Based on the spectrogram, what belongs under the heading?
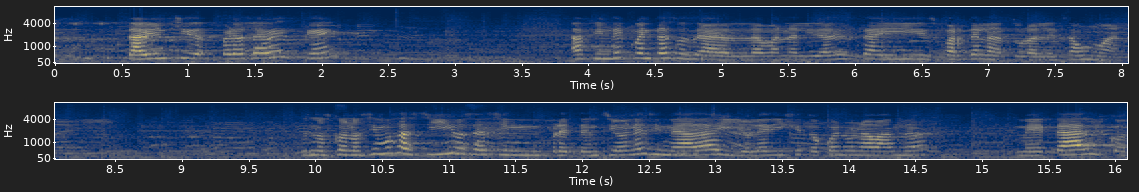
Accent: Mexico City, Mexico; Sí, yo soy del DF.

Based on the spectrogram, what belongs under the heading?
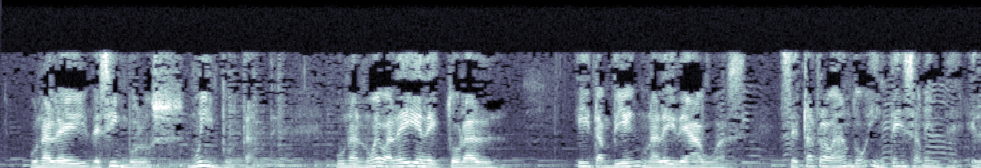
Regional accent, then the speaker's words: Santa Clara, Villa Clara, Cuba; No es que sea solamente de mi pueblo, de Santa Clara.

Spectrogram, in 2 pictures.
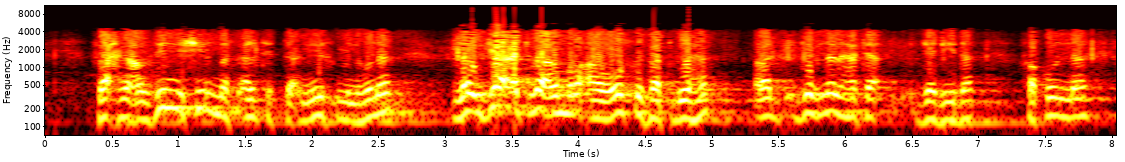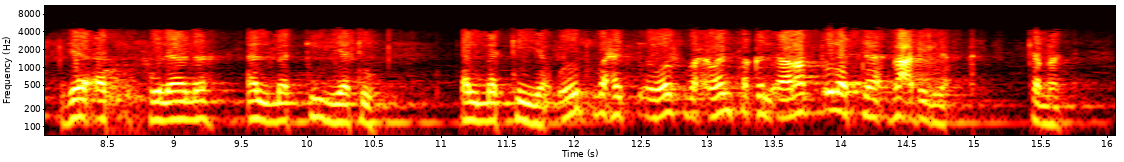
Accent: Egypt; عندنا في مصر

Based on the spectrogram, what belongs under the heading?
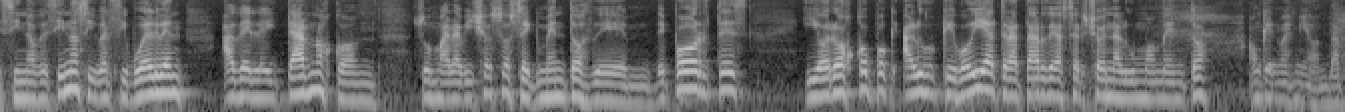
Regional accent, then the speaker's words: Buenos Aires, Argentina; born there; como yo no soy de Barracas. Nací en Parque Chacabuco y hace 4 que vivo, años que vivo en la 21-24, en nuestro barrio.

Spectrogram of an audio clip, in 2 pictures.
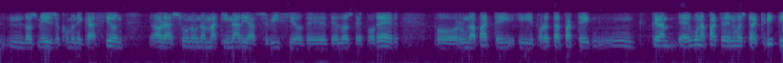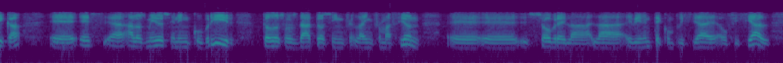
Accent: United States; Hombre, primero hay que decir, incluso siendo norteamericano, te pueden decir que eres antiamericano.

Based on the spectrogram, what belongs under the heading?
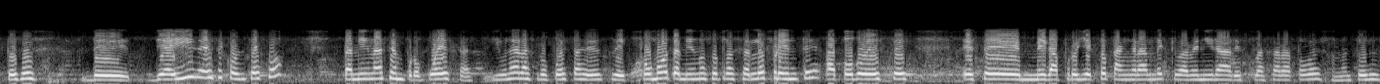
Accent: San Pedro Tututepec, Oaxaca, Mexico; Vengo de la costa de Oaxaca. Pertenezco a la Costa Grande, que es el municipio de San Pedro Tututepec.

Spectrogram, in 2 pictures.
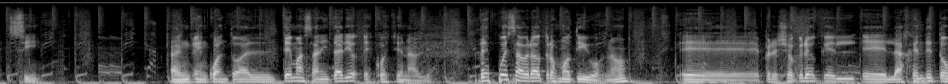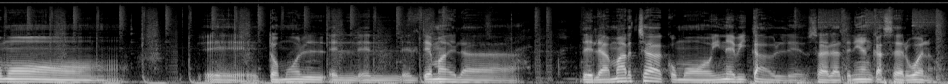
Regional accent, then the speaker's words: Argentina; al menos los argentinos, no olvidarnos que antes de ser de un partido político, somos argentinos.

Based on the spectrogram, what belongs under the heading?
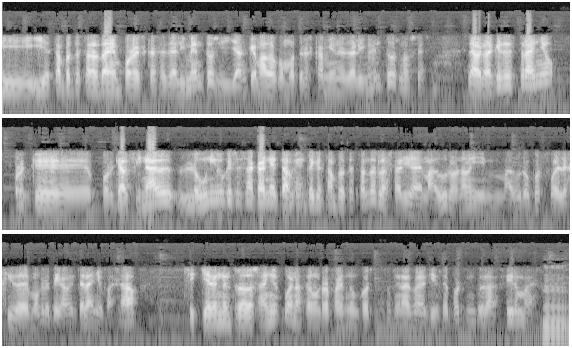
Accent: Huesca, Aragon, Spain; now in Venezuela; Sí, yo soy de Huesca, sí.

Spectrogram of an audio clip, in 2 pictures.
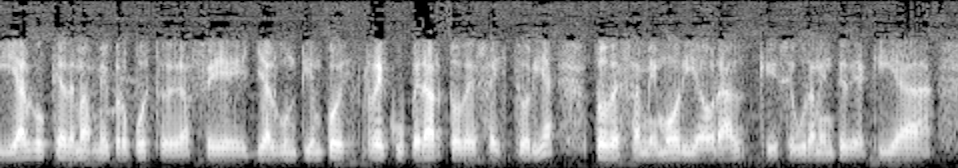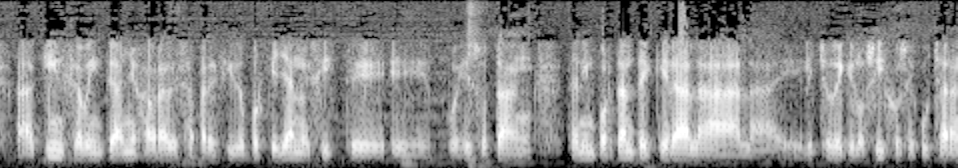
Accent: Andalusia, Spain; siempre ha sido por el misterio de mi tierra, ¿no? Por el misterio andaluz.

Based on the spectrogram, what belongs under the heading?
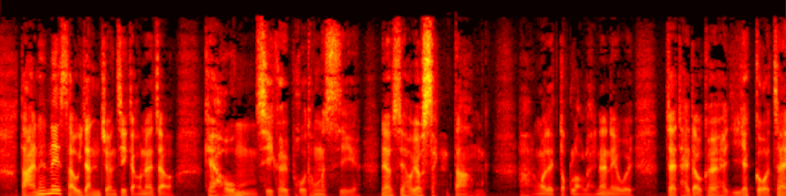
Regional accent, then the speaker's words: Guangdong, China; 天光系我哋广东人嘅。

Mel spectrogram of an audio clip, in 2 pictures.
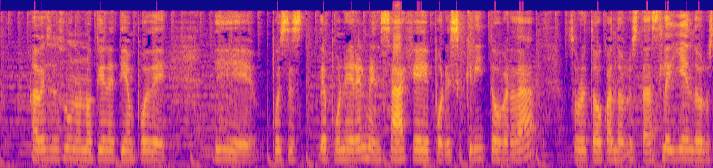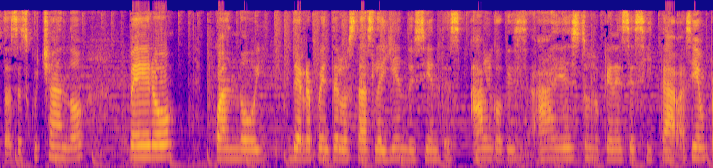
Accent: Sonora, Mexico; en México, de donde yo soy, del estado de Sonora, hace muchísimo calor.

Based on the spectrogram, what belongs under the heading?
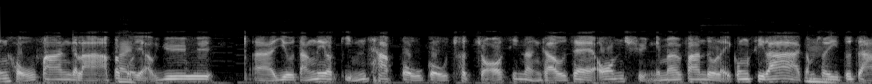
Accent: Hong Kong; 即係我哋香港人呢有时懒起上嚟未必有时间睇晒整条片段㗎嘛

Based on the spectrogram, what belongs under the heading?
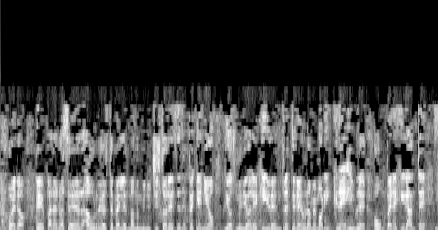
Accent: Argentina; Hola, soy de Argentina, amante de México.

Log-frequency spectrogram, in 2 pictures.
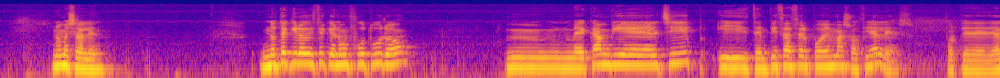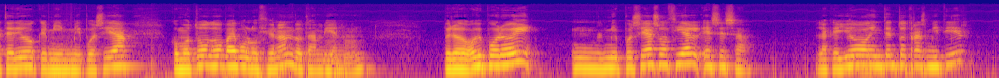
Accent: Bilbao, Basque Country, Spain; Yo he estado veraneando toda mi vida allí, me he criado allí, aunque soy de aquí, de Bilbao, pero me he criado allí todos los veranos.

